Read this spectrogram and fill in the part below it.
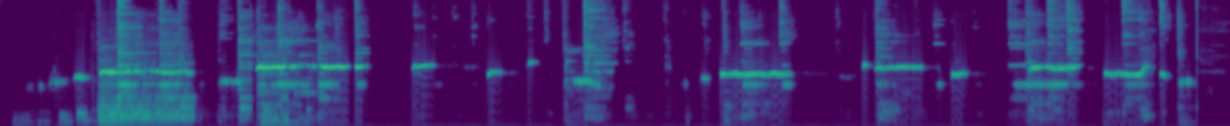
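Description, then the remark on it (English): Someone whistles a halting tune in short, broken phrases, the notes thin and uneven with breathy, airy rushes mixed in. It is on its own, with pauses between bursts. “I can't whistle. I'm just trying to whistle.”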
